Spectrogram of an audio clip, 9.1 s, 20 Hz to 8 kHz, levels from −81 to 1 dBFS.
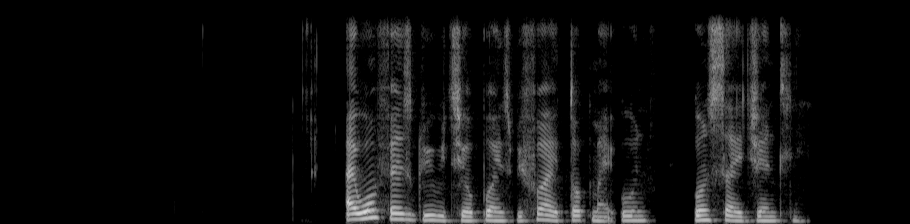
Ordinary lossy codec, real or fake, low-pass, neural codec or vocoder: none; real; 7.2 kHz; none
